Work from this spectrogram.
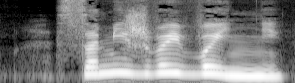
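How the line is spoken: Angry. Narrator (Ukrainian): сердито сказав містер Бенкс

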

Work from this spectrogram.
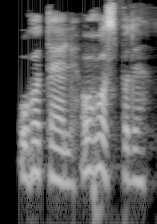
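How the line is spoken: Woman's moan. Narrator (Ukrainian): простогнала жінка

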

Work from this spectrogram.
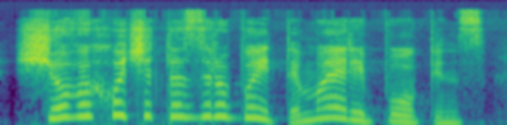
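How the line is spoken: Impatient exclamation. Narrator (Ukrainian): вигукнув Майкл, далі не втерпівши

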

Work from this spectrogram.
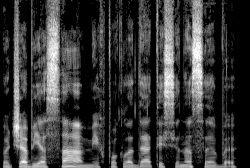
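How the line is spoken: Laughing. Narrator (Ukrainian): засміявся лорд Генрі

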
